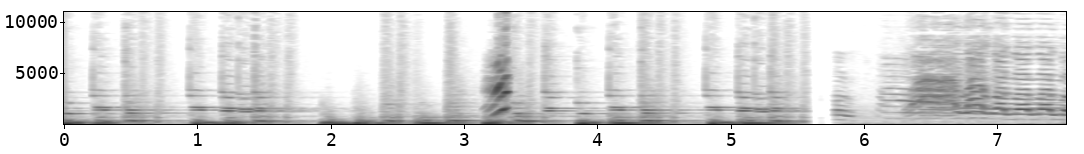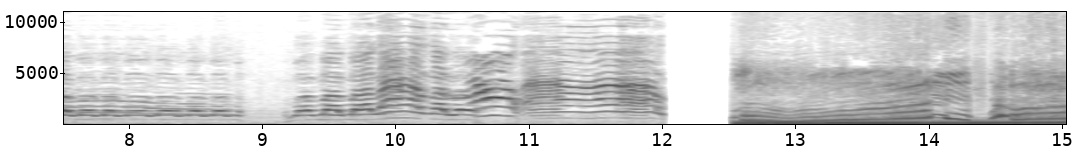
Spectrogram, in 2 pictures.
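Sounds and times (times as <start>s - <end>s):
cat yowling: 6.1s - 12.0s.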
